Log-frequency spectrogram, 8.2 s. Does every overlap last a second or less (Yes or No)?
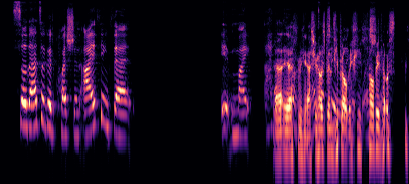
No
